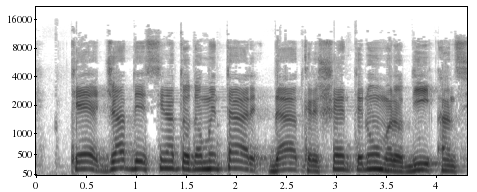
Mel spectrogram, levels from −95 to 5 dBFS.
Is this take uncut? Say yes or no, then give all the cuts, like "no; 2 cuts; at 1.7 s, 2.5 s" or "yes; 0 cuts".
no; 1 cut; at 2.6 s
